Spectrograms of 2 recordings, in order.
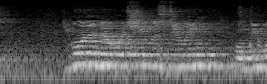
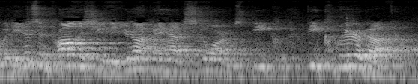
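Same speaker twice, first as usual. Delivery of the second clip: fervent sermon delivery, loud peaks; preaching; 4 dB louder than usual. Real, not acted. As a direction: preach it to the congregation. Preaching to the congregation.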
